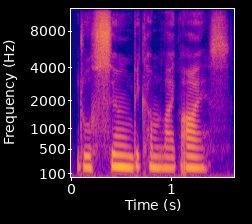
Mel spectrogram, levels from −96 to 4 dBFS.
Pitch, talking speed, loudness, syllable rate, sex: 185 Hz, 220 wpm, -21 LUFS, 6.1 syllables/s, female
